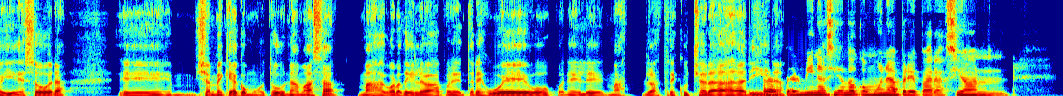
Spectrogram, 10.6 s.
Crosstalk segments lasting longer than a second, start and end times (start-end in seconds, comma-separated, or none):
none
